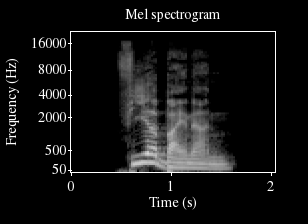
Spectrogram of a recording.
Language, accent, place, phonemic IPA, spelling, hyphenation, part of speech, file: German, Germany, Berlin, /ˈfiːɐ̯ˌbaɪ̯nɐ/, Vierbeiner, Vier‧bei‧ner, noun, De-Vierbeiner.ogg
- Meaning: quadruped; four-legged animal, especially of dogs and cats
